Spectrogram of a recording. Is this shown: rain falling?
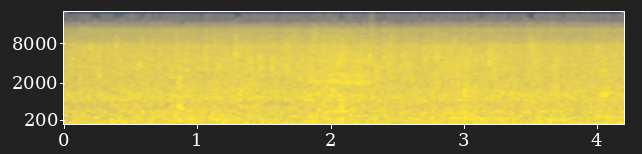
yes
